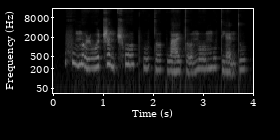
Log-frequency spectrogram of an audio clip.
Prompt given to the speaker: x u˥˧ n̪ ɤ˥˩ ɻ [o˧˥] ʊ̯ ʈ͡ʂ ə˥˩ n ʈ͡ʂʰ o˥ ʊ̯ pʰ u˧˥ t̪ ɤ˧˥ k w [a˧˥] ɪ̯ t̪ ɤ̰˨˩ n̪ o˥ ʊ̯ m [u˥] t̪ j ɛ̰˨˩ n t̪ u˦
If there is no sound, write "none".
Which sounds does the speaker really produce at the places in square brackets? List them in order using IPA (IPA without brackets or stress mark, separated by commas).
o˧˥, a˧˥, u˥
